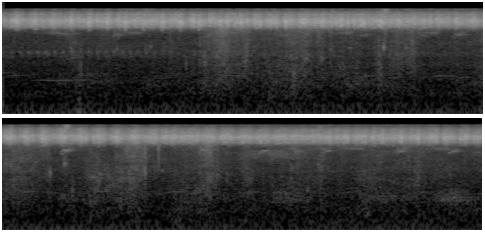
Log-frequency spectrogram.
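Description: Dense, steady high-pitched insect chorus with a fine rapid pulse, with faint short bird chirps and soft rustling now and then.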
